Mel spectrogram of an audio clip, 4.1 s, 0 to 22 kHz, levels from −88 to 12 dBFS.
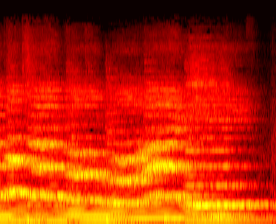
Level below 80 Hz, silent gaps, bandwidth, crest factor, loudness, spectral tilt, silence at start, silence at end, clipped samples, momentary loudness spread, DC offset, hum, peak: -38 dBFS; none; 14 kHz; 14 dB; -17 LUFS; -7 dB/octave; 0 s; 0 s; under 0.1%; 5 LU; under 0.1%; none; -2 dBFS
